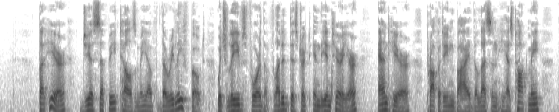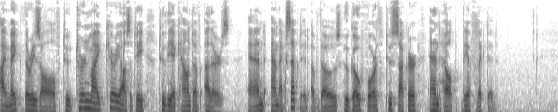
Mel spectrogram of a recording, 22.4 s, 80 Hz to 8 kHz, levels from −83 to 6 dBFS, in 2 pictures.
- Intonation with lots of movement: No, average, 3.3 semitones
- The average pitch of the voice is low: Yes, low, 105 Hz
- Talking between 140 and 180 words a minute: Yes, average, 150 wpm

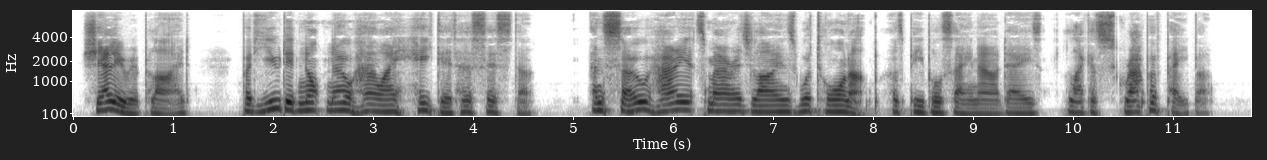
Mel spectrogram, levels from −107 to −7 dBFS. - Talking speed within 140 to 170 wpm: Yes, average, 150 wpm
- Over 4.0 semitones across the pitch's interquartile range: Yes, average, 5.0 semitones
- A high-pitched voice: No, low, 135 Hz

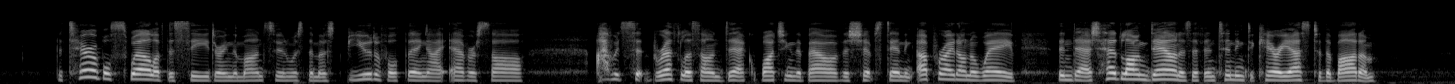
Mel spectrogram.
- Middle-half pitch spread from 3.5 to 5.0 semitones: No, average, 3.0 semitones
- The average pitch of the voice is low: No, high, 190 Hz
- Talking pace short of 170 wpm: No, average, 195 wpm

